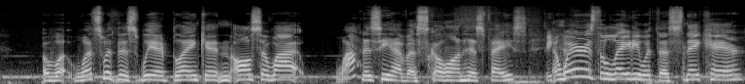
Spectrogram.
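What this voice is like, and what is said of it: Put-on southern accent. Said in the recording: “Why is your voice not a southern accent? ... I forgot that I was southern for a second.”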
